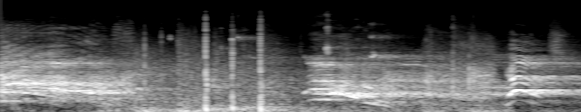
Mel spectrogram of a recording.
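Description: Men shouting and calling out on a practice court, with two sharp thuds of a soccer ball on the hardwood floor about a second and a half and two seconds in, and a rising whoop near the end.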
